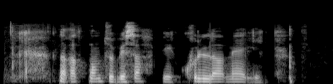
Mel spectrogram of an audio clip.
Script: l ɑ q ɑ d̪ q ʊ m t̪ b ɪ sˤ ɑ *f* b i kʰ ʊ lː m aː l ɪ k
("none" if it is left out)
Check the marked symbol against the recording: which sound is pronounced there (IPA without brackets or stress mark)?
ħ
